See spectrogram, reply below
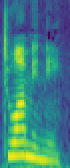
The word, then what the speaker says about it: Tchouaméni: no sé si me corrige si lo digo mal, ¿Tchouaméni? – Tchouaméni.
